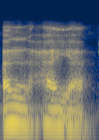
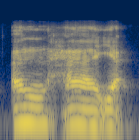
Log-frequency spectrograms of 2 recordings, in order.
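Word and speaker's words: الحياء: Akan melahirkan al-haya. Al-haya, ya, bukan al-haya. Pakai hamzah ya, bukan ha atau ha, tapi hamzah.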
